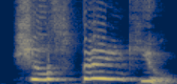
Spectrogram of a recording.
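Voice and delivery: put-on very high, slow, loud childish threat; sing-song tattletale child; little girl's voice. Sister threatening the other with mama's spanking, high child voice. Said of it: "make it sound like a children's voice".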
